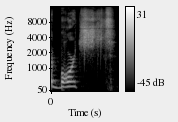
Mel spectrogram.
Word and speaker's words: borscht: I had a borscht. Is that how you say it? – Borscht. – Yeah. Borscht.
